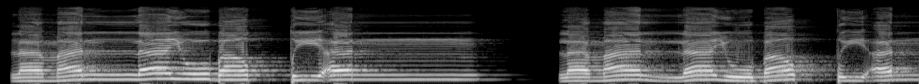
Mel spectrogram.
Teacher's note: Berikutnya ayat 72, cara berhenti pada huruf nun yang bertasdid. Sukunkan huruf nun berikan bunyi dengungan 2 ketukan.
